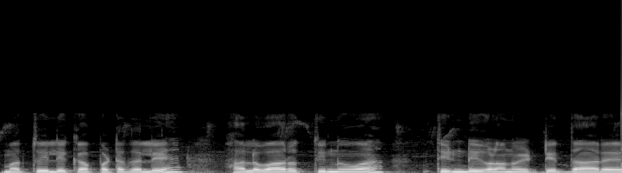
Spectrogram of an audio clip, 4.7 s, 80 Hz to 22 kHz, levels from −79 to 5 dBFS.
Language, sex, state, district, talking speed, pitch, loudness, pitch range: Kannada, male, Karnataka, Bidar, 90 wpm, 150 Hz, -14 LUFS, 145-150 Hz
